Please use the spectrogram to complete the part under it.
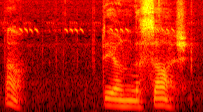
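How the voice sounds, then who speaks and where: An actor playing a noble, burdened young man in a fantasy game, speaking in a formal, measured and courteous way. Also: mid-range voice, steady tone. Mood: solemn, reflective. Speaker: video game character. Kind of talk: dramatic cutscene acting.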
